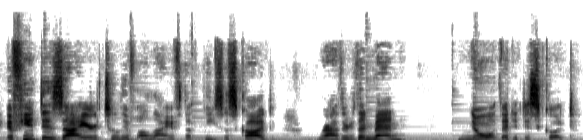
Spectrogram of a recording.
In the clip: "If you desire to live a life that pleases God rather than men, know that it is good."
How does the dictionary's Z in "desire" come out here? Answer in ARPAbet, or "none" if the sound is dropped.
Z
